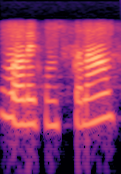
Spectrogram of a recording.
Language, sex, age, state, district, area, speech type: Kashmiri, female, 45-60, Jammu and Kashmir, Baramulla, rural, conversation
